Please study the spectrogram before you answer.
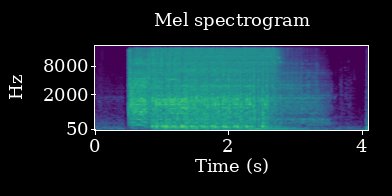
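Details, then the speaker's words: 1980 Dodge Colt Challenger (Mitsubishi Galant Lambda) cranked after the rebuilt carburetor was installed and the float bowl filled: steady cranking for about three seconds with no firing; the throttle was stuck closed, probably hitting the gasket. "oh damn throttle was stuck closed I guess it was hitting the gasket or something"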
